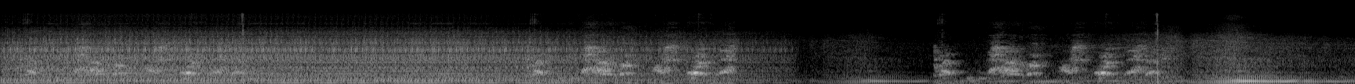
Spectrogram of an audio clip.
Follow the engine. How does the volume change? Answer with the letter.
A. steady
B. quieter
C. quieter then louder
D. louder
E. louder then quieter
C.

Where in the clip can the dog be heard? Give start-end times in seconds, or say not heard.
0.1-2.6, 5.2-7.4, 9.3-11.8.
